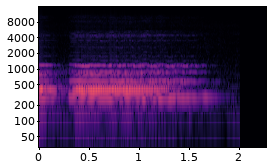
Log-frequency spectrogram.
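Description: Background music: a voice holds one long, steady note after a brief break, fading out near the end.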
